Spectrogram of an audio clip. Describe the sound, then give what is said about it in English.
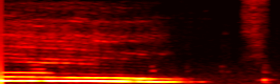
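A single drawn-out howl, loud, gliding slowly downward in pitch for about a second before fading; a human voice is imitating a wolf, howling for a fantasy football pick called the Wolf, who is playing against Chicago. “The Wolf is out there howling”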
